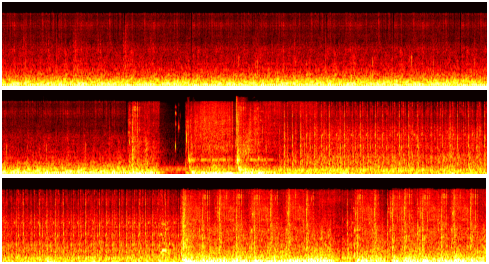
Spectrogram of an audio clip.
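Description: An energy beam crackles and fizzes in short bursts.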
